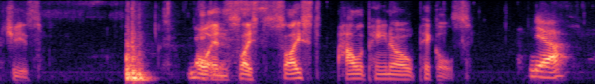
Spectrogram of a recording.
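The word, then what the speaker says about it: jalapeño: oh and sliced sliced jalapeno pickles yeah I'm sure you pronounced that incorrectly it's pronounced jalapeno um yes I'm using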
